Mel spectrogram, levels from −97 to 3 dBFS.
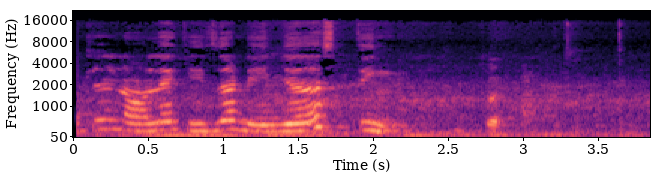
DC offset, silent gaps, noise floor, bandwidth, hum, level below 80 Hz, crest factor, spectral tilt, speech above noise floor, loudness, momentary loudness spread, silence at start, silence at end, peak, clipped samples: under 0.1%; none; -42 dBFS; 16 kHz; none; -50 dBFS; 18 dB; -5.5 dB/octave; 22 dB; -21 LUFS; 23 LU; 0.05 s; 0 s; -4 dBFS; under 0.1%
